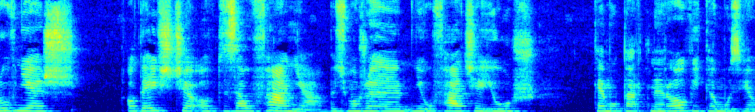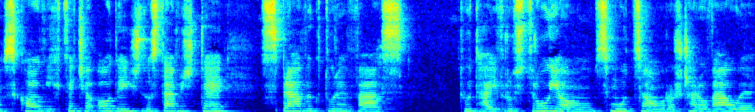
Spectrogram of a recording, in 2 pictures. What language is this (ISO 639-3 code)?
pol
